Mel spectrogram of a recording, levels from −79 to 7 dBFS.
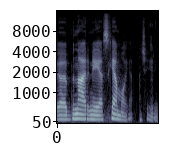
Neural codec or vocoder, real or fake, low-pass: none; real; 14.4 kHz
